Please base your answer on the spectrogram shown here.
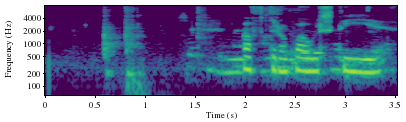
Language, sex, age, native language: Icelandic, female, 10, Icelandic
